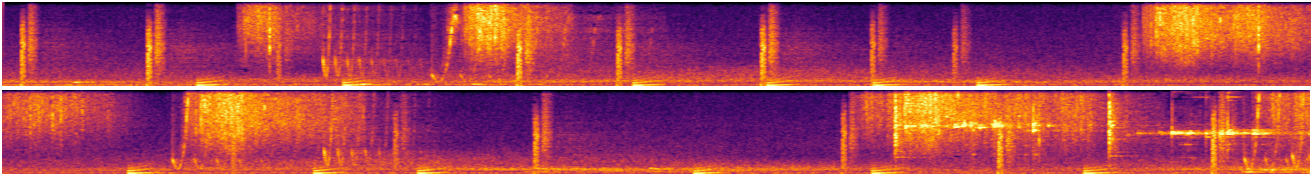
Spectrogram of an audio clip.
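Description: Soft rising blips sound again and again as a small creature hops.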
